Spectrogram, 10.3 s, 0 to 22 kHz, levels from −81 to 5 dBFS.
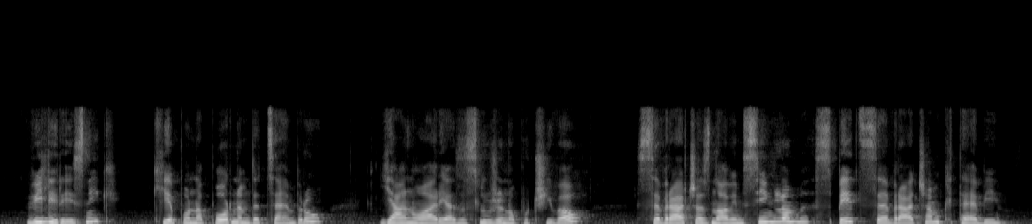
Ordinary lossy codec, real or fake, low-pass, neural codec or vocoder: none; fake; none; codec, 24 kHz, 3.1 kbps, DualCodec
